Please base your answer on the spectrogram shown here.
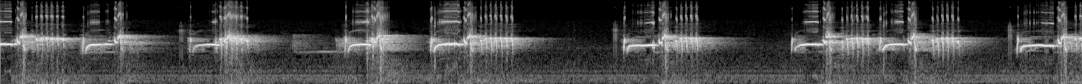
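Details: Bar-winged prinia lure call, recorded very clear: loud, buzzy, metallic chirp phrases in bursts of about a second, separated by short pauses, with a sharp rising note at the start of each burst.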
